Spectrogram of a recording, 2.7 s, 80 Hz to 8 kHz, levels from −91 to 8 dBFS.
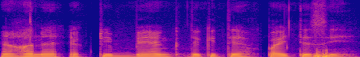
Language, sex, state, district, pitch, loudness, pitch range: Bengali, male, Assam, Hailakandi, 135 Hz, -19 LUFS, 130-135 Hz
